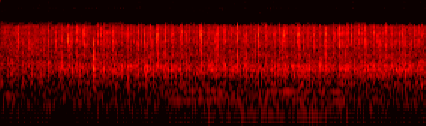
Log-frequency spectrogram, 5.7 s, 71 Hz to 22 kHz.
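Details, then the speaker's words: 2018 RadRover electric fat bike during rear derailleur adjustment, in second-highest gear: fast, light ticking rasp as the chain rubs the highest (adjacent) rear cog; limit screw to be backed off. "you could kind of hear the chain rubbing against the highest gear"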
